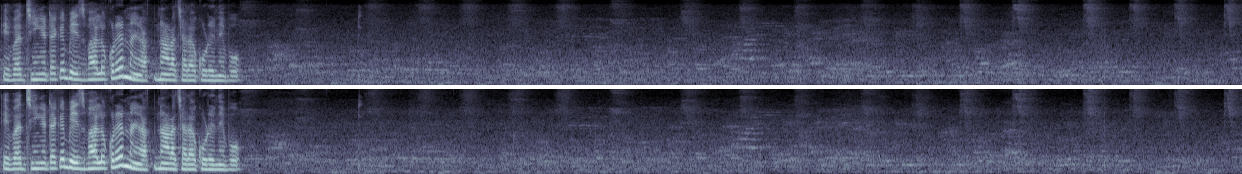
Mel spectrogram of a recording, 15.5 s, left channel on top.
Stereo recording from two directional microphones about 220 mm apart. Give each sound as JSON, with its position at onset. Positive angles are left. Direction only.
{"t": 0.0, "sound": "speech", "side_deg": -20}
